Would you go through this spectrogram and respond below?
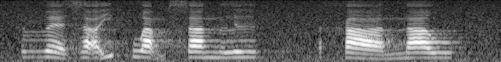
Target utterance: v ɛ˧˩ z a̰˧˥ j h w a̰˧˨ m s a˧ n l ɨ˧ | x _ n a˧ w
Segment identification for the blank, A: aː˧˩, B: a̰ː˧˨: A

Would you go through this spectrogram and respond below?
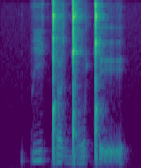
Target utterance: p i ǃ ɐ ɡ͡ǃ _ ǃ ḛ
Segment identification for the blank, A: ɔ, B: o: B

